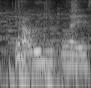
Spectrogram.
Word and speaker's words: Paris-Brest: I don't know how to pronounce it. Oh, like I do. Google Translate. Paris-Brest. Paris-Brest.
